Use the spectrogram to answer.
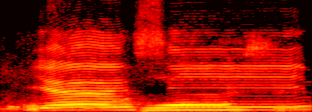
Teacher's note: Ya 2 harakat, sin 6 harakat. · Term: mad asli harfi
